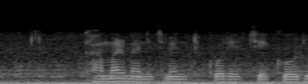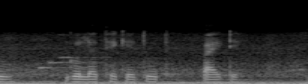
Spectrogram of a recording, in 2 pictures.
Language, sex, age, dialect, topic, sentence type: Bengali, male, 18-24, Western, agriculture, statement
